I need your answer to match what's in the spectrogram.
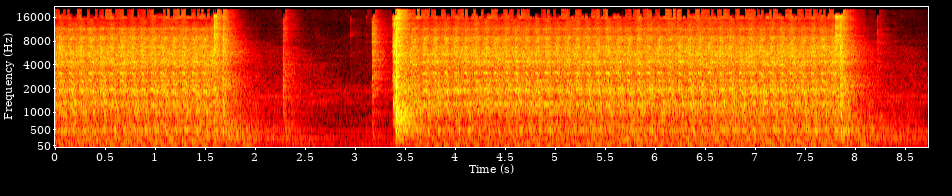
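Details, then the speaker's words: Steiner 230 tractor with Kubota gas engine, after battery charged at 40 amps: starter churns fast and even, stops, cranks again without catching; no spark; crank no start. "Okay, we're still not starting. So, I guess first things first, uh, let's see if we have spark."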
